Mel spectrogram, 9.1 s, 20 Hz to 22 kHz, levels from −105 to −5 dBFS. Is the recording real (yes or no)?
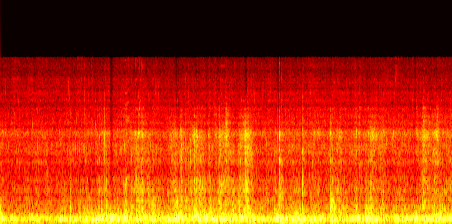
no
